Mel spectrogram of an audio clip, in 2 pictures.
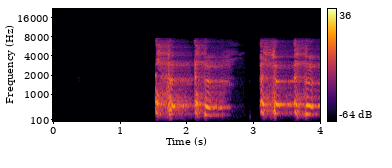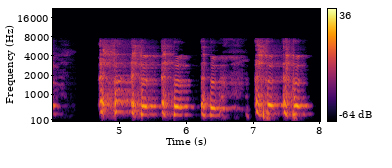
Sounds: Cough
